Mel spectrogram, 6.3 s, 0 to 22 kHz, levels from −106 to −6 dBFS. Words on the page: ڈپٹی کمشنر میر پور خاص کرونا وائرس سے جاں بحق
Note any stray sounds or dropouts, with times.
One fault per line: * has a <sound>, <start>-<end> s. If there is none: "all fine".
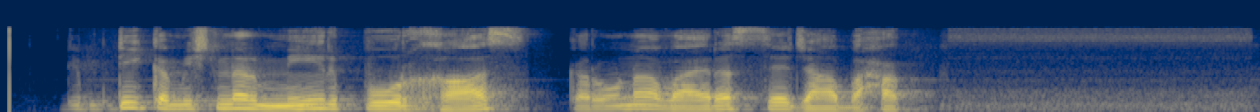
all fine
